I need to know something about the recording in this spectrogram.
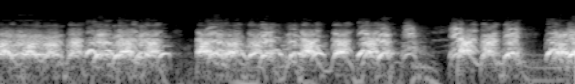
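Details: A dog barks almost without pause, hoarse yapping barks strung into long runs broken by a couple of short silences.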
